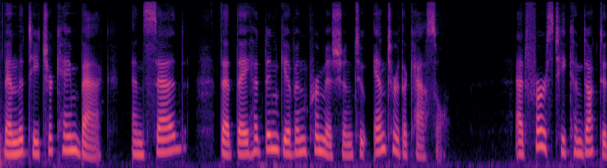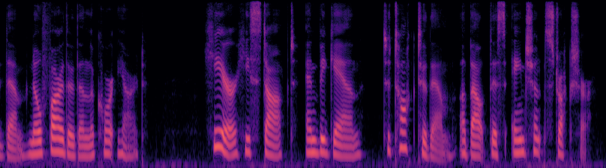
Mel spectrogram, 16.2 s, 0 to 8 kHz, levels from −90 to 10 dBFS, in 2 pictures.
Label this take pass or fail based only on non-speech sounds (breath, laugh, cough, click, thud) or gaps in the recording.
pass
